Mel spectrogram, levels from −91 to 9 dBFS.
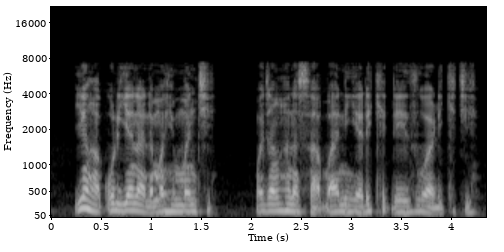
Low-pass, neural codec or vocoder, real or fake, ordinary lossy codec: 7.2 kHz; codec, 16 kHz, 16 kbps, FreqCodec, larger model; fake; none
